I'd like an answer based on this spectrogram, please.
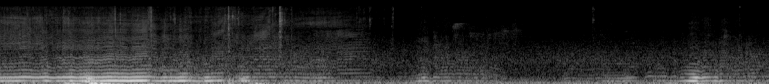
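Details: Common wasps flying at the mouth of their underground nest: a loud, close droning buzz for the first three seconds, easing to softer, wavering hums of several insects, with another brief close pass near seven seconds.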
